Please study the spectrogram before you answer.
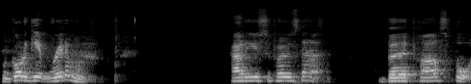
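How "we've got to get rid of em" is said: put-on, attempted Australian accent. Joking about birds migrating into the country: Australian accent. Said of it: "working on my Australian accent there".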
